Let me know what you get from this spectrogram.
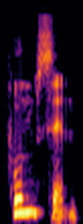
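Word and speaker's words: fünfzehn: 15 কে বলবো আমরা ফুন প্লাস সেন ফুনসেন 16 কে বলবো আমরা জেক্স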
